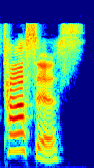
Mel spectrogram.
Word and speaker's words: Casas: It's pronounced Casas.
